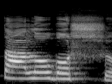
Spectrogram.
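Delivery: তালবস্য drawn out slowly, each syllable clear; slow careful demo. Shown as a demonstration. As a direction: spell out the correct pronunciation slowly. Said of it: "ওর সঠিক উচ্চারণ". (ধীরে ধীরে স্পষ্ট উচ্চারণ)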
